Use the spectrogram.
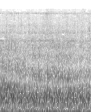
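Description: A helicopter carrying ballot boxes to riverside communities in Altamira thrums loudly and steadily nearby, a brief continuous rotor and engine roar.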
